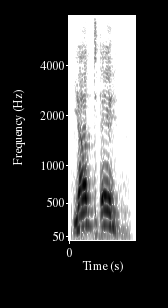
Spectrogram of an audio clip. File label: "Hello", Navaho; A Navaho says; Talking Sound Effects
